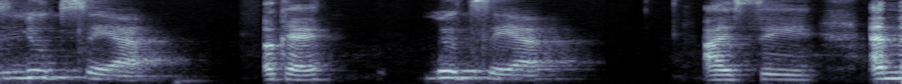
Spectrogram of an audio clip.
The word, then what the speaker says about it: Lyutsiya: tell me your name so my name is pronounced as lucia okay lucia i see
